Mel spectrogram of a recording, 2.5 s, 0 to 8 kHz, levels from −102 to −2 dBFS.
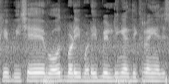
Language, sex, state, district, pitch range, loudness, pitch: Hindi, male, Uttar Pradesh, Lucknow, 135-140 Hz, -14 LUFS, 135 Hz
